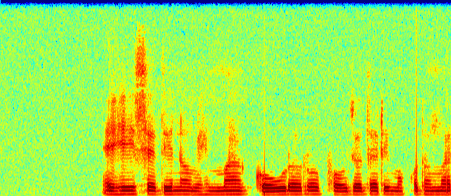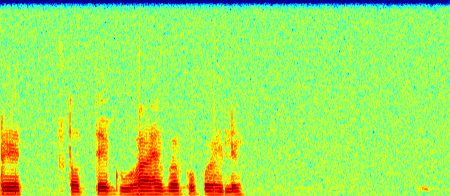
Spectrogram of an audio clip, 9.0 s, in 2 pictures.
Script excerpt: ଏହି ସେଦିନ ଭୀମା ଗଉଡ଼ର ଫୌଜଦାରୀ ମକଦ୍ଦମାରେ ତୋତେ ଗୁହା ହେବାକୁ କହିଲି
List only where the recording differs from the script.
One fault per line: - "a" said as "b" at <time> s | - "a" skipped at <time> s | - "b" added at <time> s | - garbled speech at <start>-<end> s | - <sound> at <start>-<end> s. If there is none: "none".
none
